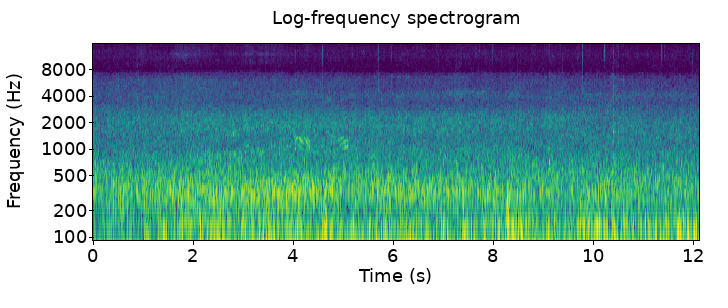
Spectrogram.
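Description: Steady wash of sea waves breaking on a rocky shoreline, mixed with wind buffeting the microphone.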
